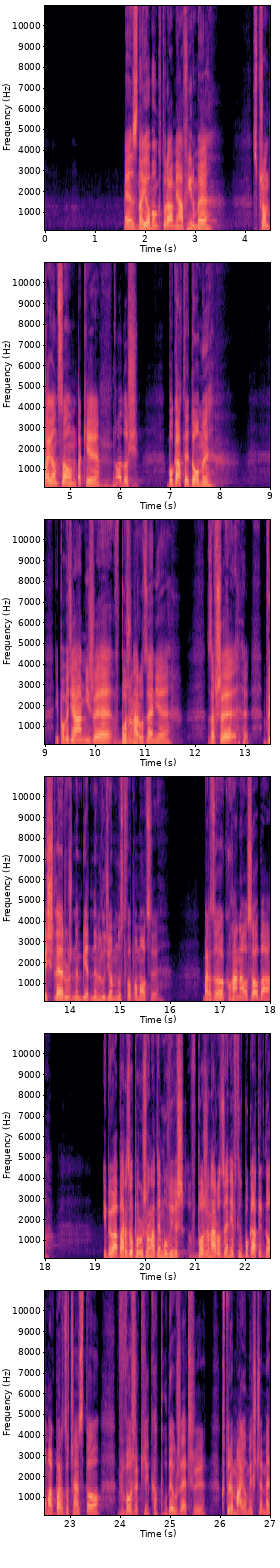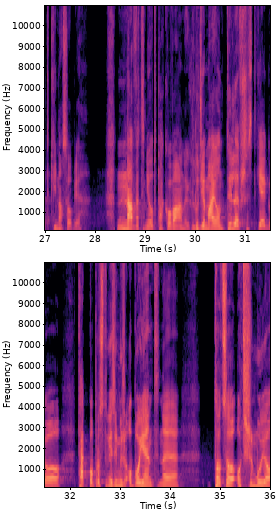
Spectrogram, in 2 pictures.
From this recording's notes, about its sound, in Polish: Wykład nagrano podczas niedzielnego nabożeństwa w Kościele „Filadelfia” Bielsko Biała.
